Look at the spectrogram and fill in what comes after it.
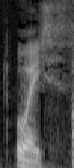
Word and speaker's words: Oasis: Oye, y nada más déjame comentarle, estaba escuchando, ya ves cómo le han hecho el cuento que Oasis, ¿o cómo se dice? – Oasis.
